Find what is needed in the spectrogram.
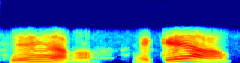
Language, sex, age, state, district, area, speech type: Assamese, female, 30-45, Assam, Charaideo, rural, conversation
